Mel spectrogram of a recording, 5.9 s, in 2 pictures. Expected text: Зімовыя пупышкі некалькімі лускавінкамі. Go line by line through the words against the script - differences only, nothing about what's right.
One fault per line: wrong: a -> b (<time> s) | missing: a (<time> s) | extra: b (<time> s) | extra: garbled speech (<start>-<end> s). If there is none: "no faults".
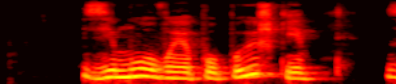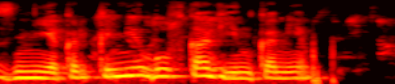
extra: з (3.0 s)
